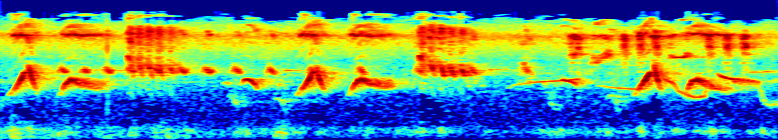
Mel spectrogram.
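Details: Loud white-rumped shama song while bathing in rain: repeated upswept whistles mixed with rasping chirps and a looping whistled phrase, with rain patter and a steady hiss.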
